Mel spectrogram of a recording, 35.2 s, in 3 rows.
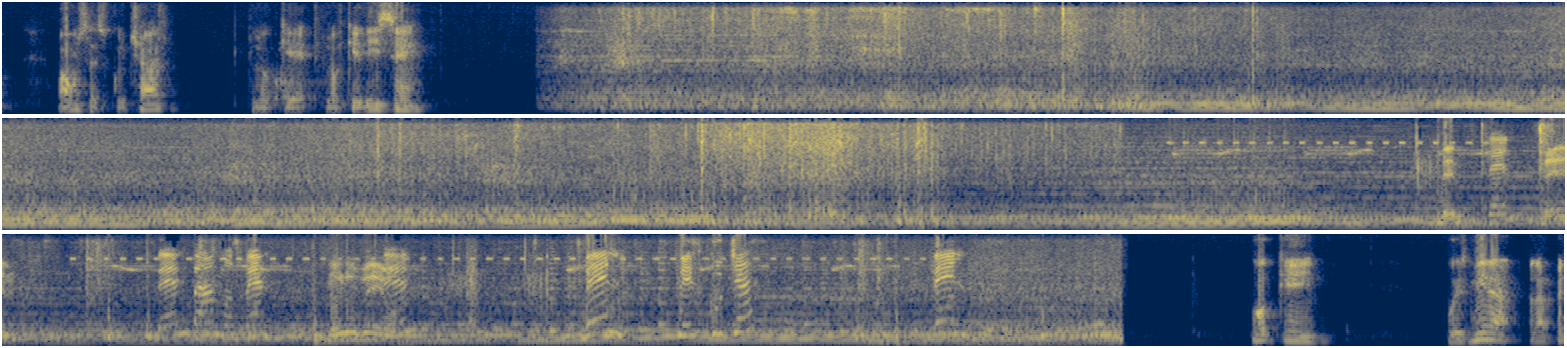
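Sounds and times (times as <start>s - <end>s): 
speech: 0.4s - 3.2s, 22.5s - 23.6s, 24.9s - 26.7s, 27.6s - 31.2s, 32.8s - 33.4s, 34.3s - 35.1s
train rolling on rails: 4.0s - 31.9s
droning engine tones: 4.1s - 31.9s.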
